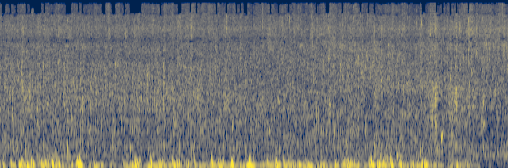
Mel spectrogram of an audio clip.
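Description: Mountain stream on Mt Mitchell crossing a hiking trail, a soft, steady trickling and gurgling flow with small irregular splashes, close by and fairly quiet, with no voices.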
